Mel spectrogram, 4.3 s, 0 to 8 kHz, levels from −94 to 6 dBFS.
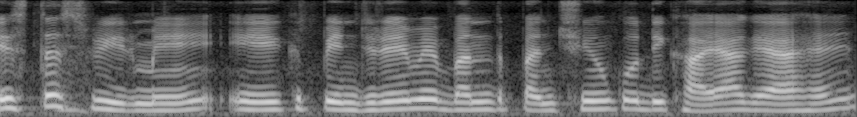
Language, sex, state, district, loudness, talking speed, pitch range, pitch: Hindi, female, Bihar, Sitamarhi, -19 LUFS, 170 wpm, 185-215 Hz, 200 Hz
